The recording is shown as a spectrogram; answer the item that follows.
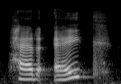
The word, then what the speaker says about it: headache: 발음할 때는 이 CH 부분이 어떻게 발음이 되니 지금? 크로 발음이 나요. 그래서 toothache, headache, 크로 발음해 주시면 되겠습니다.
